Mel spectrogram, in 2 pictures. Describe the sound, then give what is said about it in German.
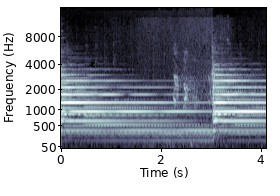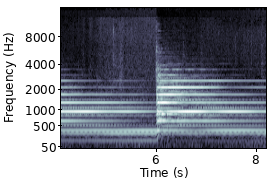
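Old church bells ring out after a wedding, rich sustained tones struck afresh at steady intervals of about three seconds, each stroke blooming and slowly decaying into the next, with no voices. “Hierauf läuteten die alten Kirchenglocken so munter, wie sie konnten, und die Hochzeitsgesellschaft kehrte nach Hause zurück.”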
